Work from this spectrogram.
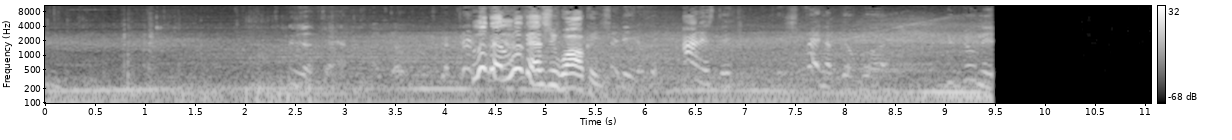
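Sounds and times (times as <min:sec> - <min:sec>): low engine hum: 0:00.0 - 0:09.5.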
